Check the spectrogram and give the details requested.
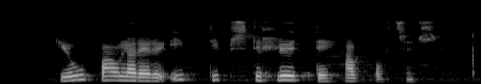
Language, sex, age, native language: Icelandic, female, 40-49, Icelandic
